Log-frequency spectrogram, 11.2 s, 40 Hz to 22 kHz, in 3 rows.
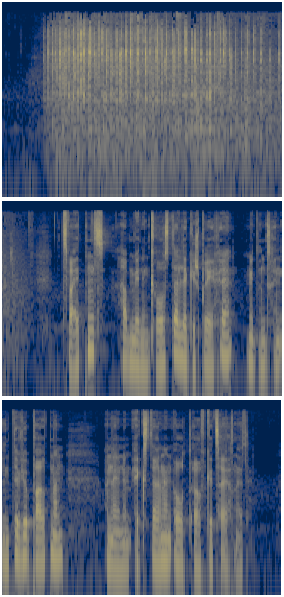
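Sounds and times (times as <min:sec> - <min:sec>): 
crank on mobile rolling shelving in an archive turning: 0:00.5 - 0:04.1
speech: 0:04.6 - 0:10.9.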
